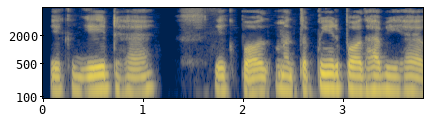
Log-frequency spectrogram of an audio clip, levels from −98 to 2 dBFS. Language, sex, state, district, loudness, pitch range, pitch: Hindi, female, Bihar, Sitamarhi, -17 LUFS, 135-145 Hz, 140 Hz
